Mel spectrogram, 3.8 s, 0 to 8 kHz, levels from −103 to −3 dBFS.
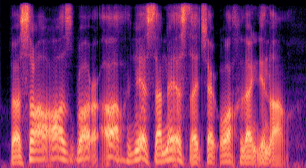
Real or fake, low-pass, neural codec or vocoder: fake; 7.2 kHz; autoencoder, 22.05 kHz, a latent of 192 numbers a frame, VITS, trained on many speakers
